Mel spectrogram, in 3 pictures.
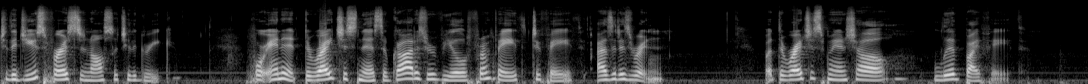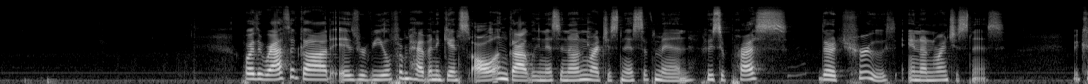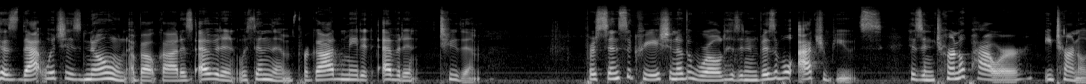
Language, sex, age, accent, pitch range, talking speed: English, female, 20-39, American, 200-240 Hz, 160 wpm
